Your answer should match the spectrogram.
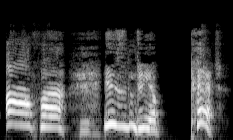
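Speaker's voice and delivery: high, gushing society lady; Flossie, delighted. A narrator's reading. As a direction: crow with triumph, slowing at the end.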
